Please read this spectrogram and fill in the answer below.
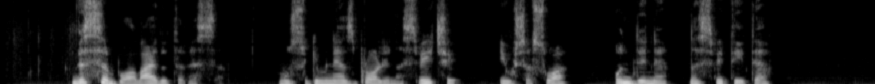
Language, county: Lithuanian, Alytus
